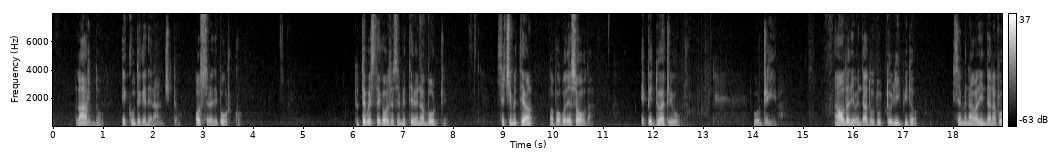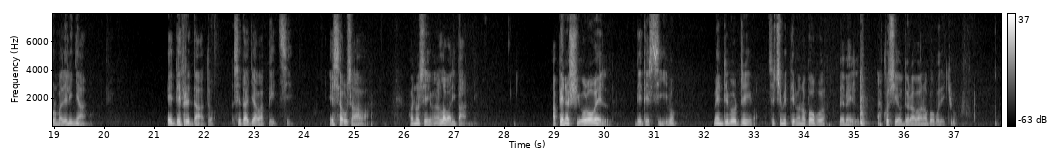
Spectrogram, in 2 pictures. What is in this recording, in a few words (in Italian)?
Sapone dialetto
